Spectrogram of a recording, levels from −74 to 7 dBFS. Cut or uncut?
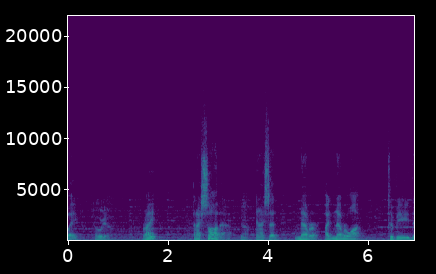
uncut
